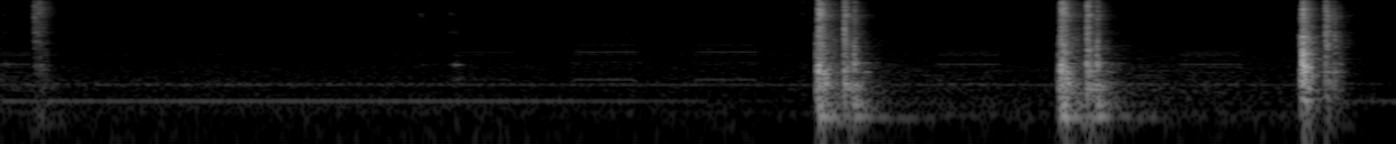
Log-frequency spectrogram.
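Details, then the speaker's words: Harlem Globetrotters pinball machine, solenoid test before disconnecting the playfield switch strobe connector: sharp isolated clacks about every second and a half with faint beeps between; test still failing, not cycling properly. "okay so the test still is not running so I'm going to disconnect"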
